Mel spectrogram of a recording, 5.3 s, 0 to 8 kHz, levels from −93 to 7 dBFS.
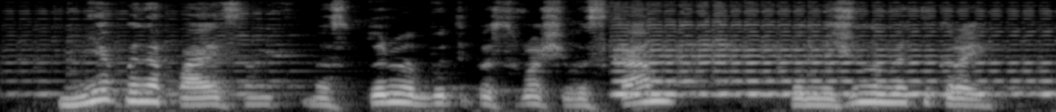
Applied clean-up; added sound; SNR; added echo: classical method WPE with log-MMSE.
